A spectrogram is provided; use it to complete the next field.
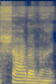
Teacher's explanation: Se você fala Sharana aí, você vai ver que quando você falar no Na, depois do Ra, o Na toca o céu da boca. E por ele tocar o céu da boca, ele é uma cerebral, cacuminal.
